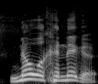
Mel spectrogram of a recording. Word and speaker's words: Noah Kanega: His name is Noah K. Noah Kanega. That's how it's pronounced.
